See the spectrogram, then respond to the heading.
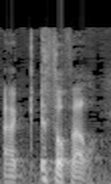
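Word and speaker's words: Ahithophel: If you go into Strong's, it says it's just like Ak. So it's Ak-Ithophel.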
